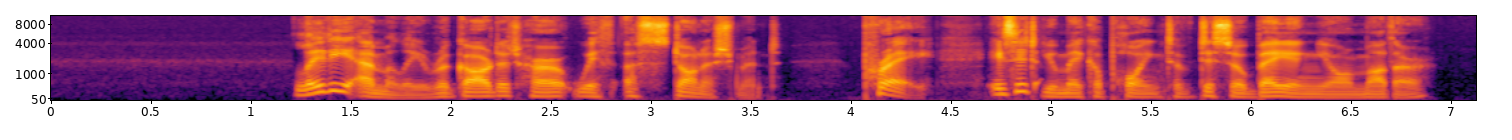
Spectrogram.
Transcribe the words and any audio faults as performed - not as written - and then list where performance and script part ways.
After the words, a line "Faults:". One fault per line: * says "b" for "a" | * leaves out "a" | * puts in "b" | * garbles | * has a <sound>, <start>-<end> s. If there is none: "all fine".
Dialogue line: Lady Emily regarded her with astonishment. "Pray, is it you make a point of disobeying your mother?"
Lady Emily regarded her with astonishment. "Pray, is it you make a point of disobeying your mother?"
Faults:
all fine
